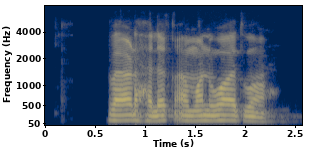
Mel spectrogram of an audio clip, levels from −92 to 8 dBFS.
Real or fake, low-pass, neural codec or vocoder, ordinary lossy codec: real; 7.2 kHz; none; Opus, 32 kbps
